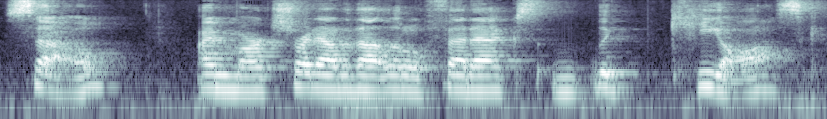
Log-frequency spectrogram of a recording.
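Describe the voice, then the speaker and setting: A woman's voice: fairly low pitch, steady tone, unhurried. An American woman podcast host telling comedic stories casually, with a sassy, theatrical drag-queen-style flair. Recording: roomy echo, faint background noise.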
